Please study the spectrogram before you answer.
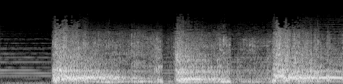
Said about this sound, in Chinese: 就在小公狮子以为自己跑不动的时候，一阵熟悉的狮吼声从远处的狮群里传来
